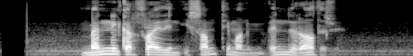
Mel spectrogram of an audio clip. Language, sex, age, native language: Icelandic, male, 20-29, Icelandic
